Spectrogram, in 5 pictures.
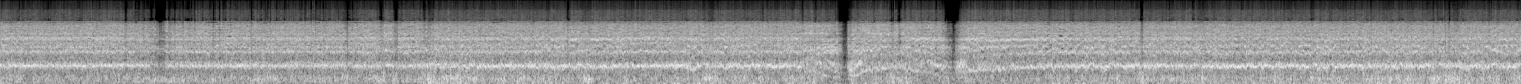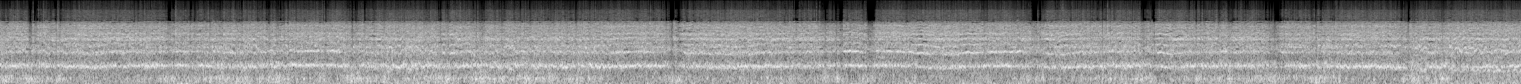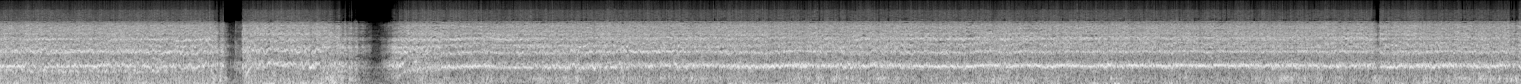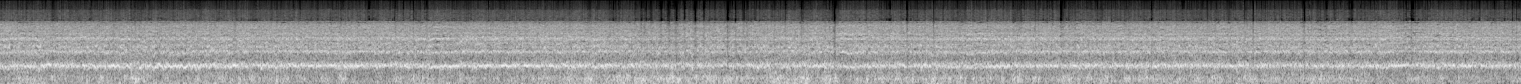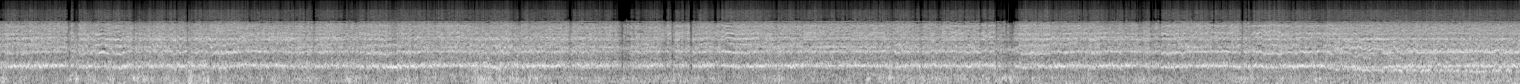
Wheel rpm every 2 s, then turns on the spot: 230, 230, 230, 230, 110, 200, 220, 230, 230, 230, 230, 220, 230, 220, 210, 190, 150, 130, 220, 230, 230, 230, 230, 230, 230, 230, 240, 230, 230, 240, 230, 230, 230, 240, 230, 230, 230, 200.
none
